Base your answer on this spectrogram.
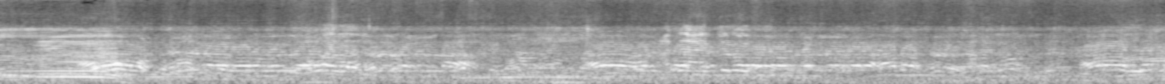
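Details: Large cattle at the Hazratpur cattle market before Qurbani, a big red cow among them: long bellowing moos that rise and bend, several in succession, against busy market chatter and background noise.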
